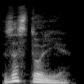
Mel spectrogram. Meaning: feast (at a table), tableful
- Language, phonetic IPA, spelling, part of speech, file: Russian, [zɐˈstolʲje], застолье, noun, Ru-застолье.ogg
